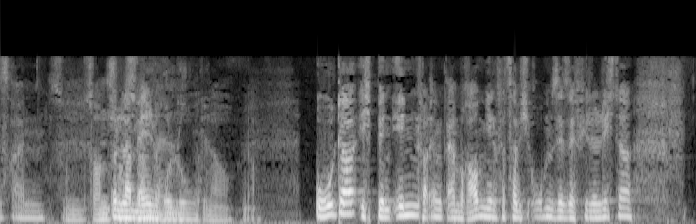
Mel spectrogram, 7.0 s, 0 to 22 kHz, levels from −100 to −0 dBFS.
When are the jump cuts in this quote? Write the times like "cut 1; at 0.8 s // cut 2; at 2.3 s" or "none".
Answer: cut 1; at 3.0 s // cut 2; at 4.2 s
